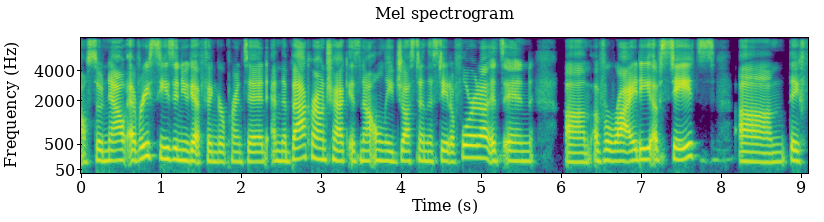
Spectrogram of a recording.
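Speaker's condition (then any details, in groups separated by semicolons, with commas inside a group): No condition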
